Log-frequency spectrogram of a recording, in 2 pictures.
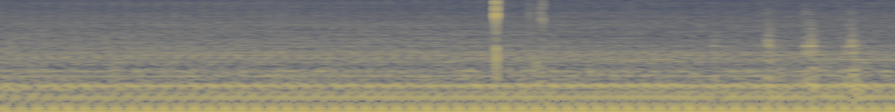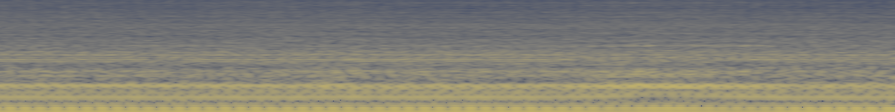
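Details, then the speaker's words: Petrol engine with a misfire that worsens as it warms up, suspected to be a sensor rather than fuel delivery: idling with a low, uneven, lumpy throb, vibration and some hunting. "Okay, there is still a bit of vibration, little bit of shaking. That's rougher than I would have expected, but let's see if it settles down."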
